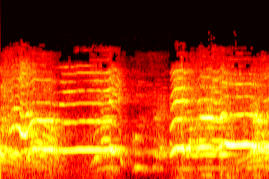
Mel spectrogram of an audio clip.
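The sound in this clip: A woman screams in Egypt amid riots and looting during a revolt against occupation, two high, sustained, strained cries separated by a short dip in loudness.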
